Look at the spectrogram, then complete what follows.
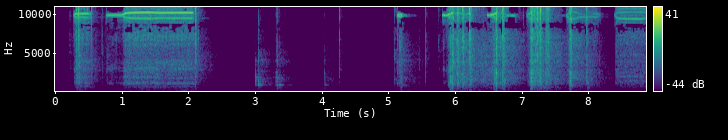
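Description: Milwaukee cordless driver backing screws out of a whisker pole's cleat, the motor running in bursts with a high whine. One run lasts about two seconds near the start, then a string of shorter, rattling runs follows from about five seconds in.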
